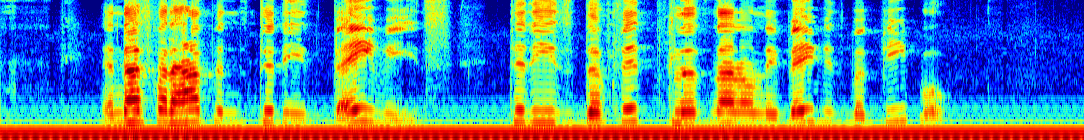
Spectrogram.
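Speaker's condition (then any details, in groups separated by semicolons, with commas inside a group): Spastic cerebral palsy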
